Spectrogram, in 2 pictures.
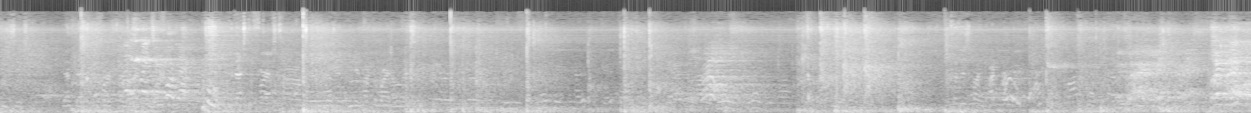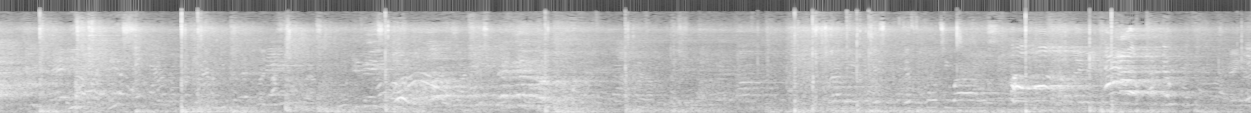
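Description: Basketballs bouncing on a hardwood gym floor, irregular thuds scattered throughout, with players' voices calling out over them.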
